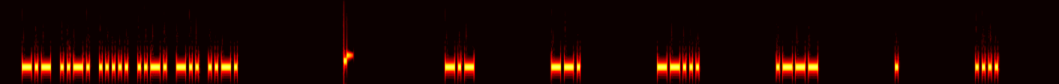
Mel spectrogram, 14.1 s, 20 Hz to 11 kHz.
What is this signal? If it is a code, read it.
Morse code, heard as a keyed tone, about 28 wpm, spaced as for 12 wpm, 700 Hz. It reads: KF5FDF KG7JEH
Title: USA Call Signs - 8x Character Spacing - 28wpm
